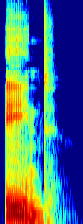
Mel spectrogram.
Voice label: "Aend", platt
